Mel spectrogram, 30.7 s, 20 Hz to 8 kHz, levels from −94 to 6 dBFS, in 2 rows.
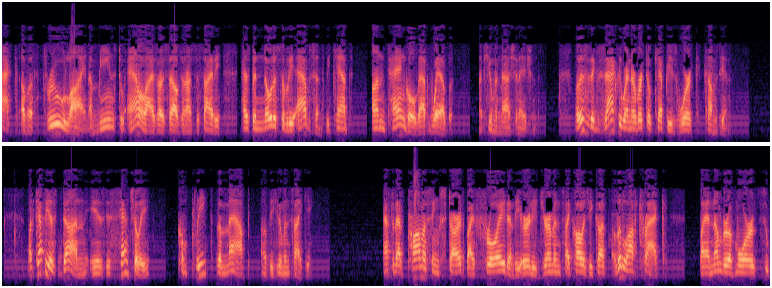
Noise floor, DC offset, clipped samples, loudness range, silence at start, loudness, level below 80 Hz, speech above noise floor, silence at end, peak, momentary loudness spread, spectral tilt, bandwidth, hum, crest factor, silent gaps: -73 dBFS; under 0.1%; under 0.1%; 6 LU; 0 s; -16 LUFS; -74 dBFS; 57 dB; 0.05 s; 0 dBFS; 12 LU; -7.5 dB/octave; 5.2 kHz; none; 16 dB; none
